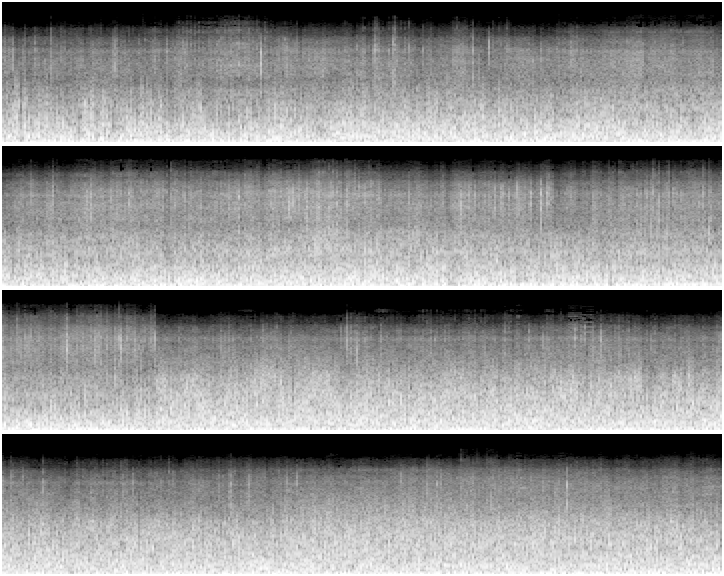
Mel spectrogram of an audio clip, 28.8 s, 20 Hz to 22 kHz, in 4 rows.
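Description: Wind buffeting a GoPro's microphones as a road bike is ridden at about 25–29 km/h: a steady, unbroken rush of noise. The furniture-pad windscreens on the mics are badly stuck on, so there is more wind noise than there should be.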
